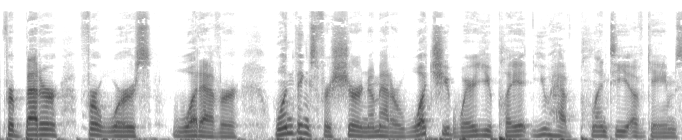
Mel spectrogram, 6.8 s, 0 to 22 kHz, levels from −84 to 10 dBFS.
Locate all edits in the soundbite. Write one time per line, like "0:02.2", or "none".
0:04.5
